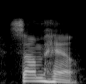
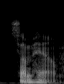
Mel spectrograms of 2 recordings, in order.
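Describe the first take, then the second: First: Said in the usual way. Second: Soft, low, trailing away; muttered aside. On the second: Real, not acted. Vlogger doubting the night can be reclaimed, soft mutter. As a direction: say it under your breath.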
